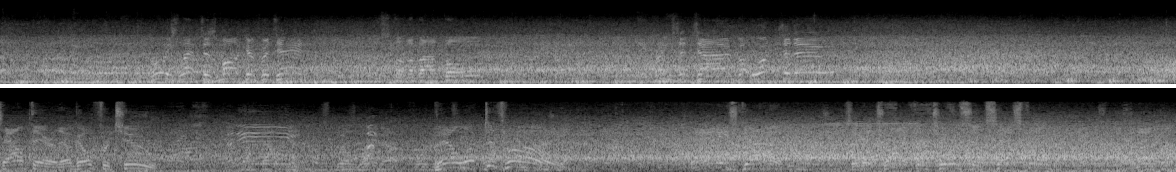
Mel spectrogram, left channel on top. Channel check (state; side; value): different; both; correlation 0.00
